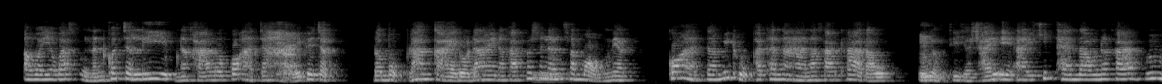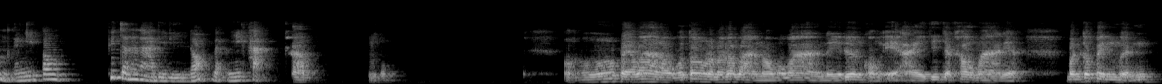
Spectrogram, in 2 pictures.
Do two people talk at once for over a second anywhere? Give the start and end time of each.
none

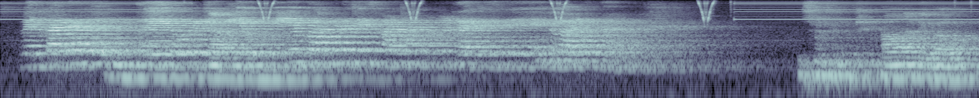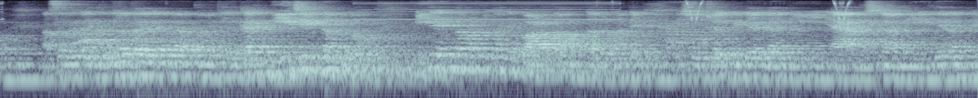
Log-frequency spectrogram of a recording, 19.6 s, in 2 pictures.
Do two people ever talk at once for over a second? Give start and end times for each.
none

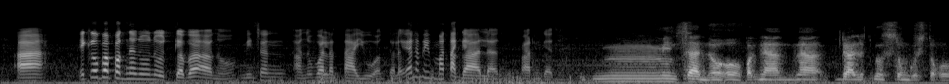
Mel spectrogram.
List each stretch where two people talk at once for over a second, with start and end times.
none

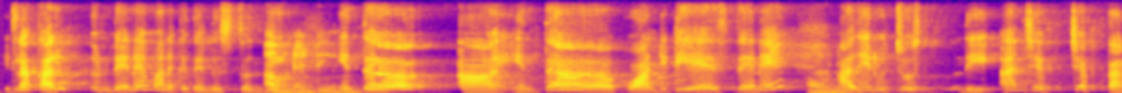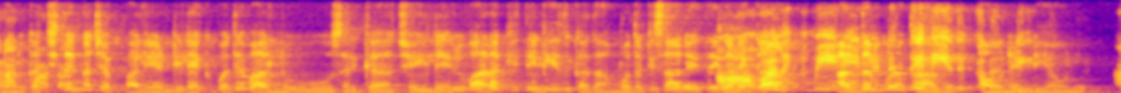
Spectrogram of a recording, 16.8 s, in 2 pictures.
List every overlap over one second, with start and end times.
14.8-16.1

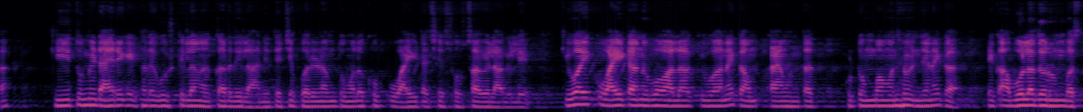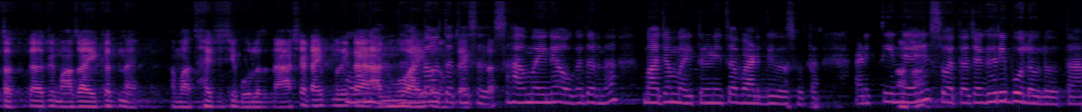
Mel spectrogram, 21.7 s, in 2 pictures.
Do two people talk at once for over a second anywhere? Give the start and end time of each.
14.3-15.5

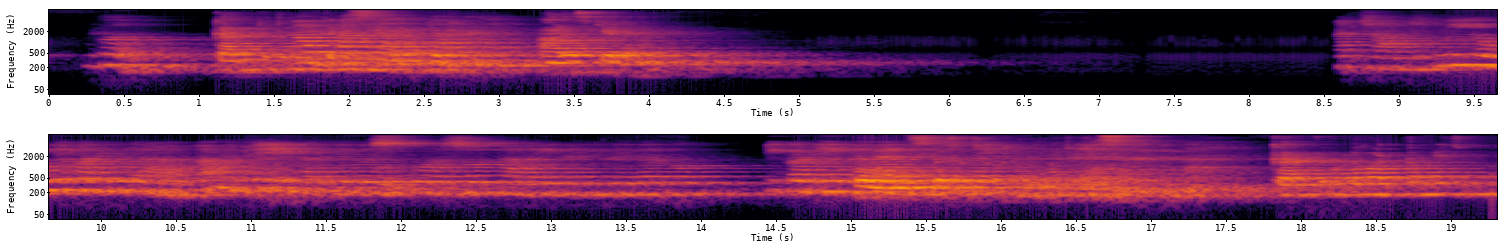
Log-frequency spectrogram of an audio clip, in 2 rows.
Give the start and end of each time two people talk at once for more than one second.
1.6-3.0, 15.0-17.0

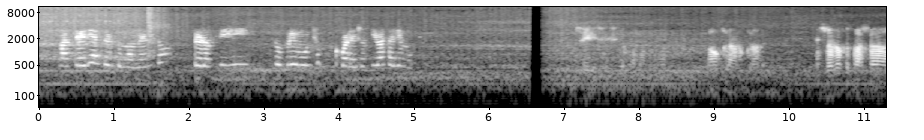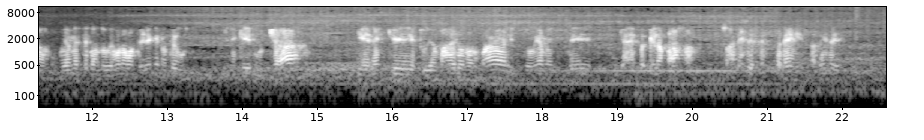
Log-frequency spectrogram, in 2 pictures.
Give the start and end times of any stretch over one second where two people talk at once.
none

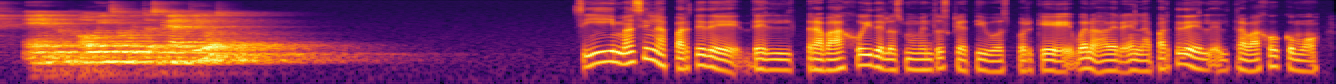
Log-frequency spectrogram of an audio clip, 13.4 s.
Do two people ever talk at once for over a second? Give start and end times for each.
none

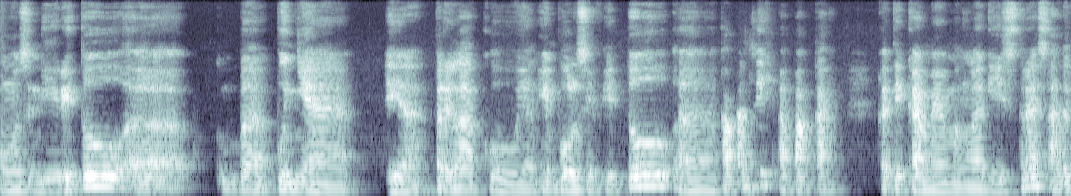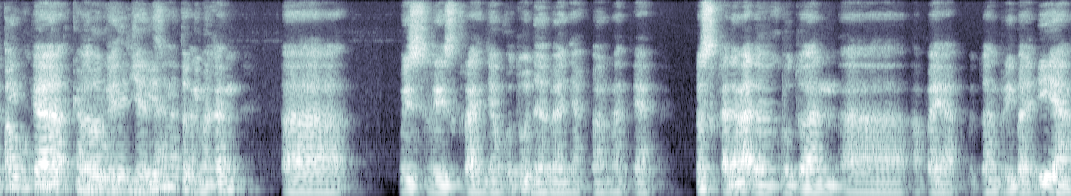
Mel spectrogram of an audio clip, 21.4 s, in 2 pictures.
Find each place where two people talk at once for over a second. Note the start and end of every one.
10.8-12.9

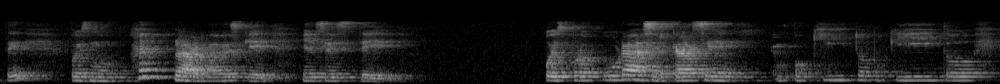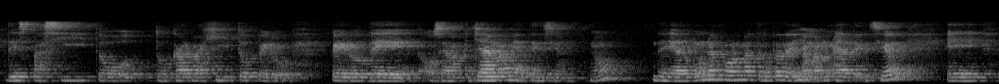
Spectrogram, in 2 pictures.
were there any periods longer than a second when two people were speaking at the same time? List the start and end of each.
none

